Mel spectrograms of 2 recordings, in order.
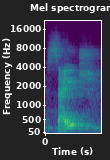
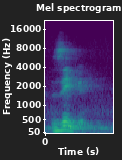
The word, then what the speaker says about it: SIEG: the brand name s is it Sage is it Siege or Z it's the zig Zig is a German word okay English is means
